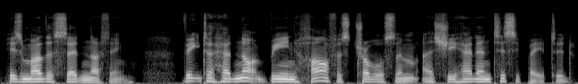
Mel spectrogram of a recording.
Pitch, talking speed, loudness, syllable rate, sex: 115 Hz, 155 wpm, -18 LUFS, 4.8 syllables/s, male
